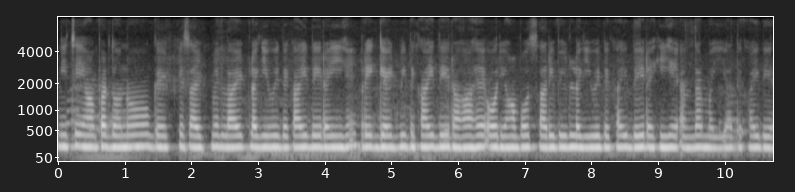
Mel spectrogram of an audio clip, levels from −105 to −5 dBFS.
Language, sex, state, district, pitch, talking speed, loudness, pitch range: Kumaoni, female, Uttarakhand, Tehri Garhwal, 195 Hz, 225 wpm, -27 LUFS, 195-200 Hz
